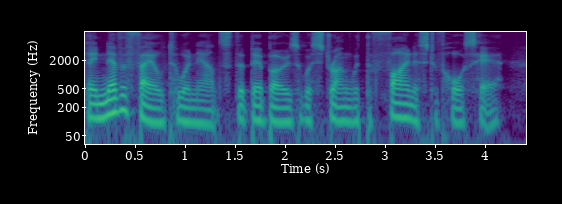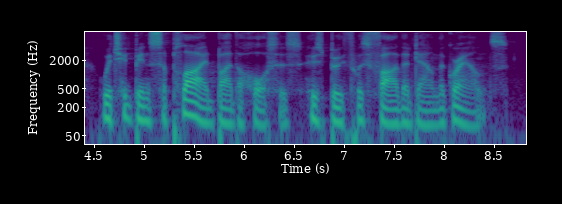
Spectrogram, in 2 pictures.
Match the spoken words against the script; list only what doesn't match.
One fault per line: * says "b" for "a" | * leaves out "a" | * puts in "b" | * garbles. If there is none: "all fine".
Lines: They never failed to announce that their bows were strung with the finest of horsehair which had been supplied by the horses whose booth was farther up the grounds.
* says "down" for "up"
